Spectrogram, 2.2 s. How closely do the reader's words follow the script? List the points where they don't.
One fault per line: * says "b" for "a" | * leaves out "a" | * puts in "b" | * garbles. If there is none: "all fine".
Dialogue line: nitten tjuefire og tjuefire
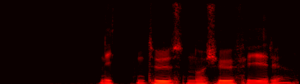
* says "tusen" for "tjuefire"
